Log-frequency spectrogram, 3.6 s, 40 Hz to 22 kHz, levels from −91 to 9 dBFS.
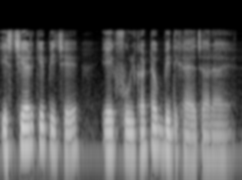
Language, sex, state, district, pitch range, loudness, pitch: Hindi, male, Assam, Kamrup Metropolitan, 100-115 Hz, -19 LUFS, 105 Hz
